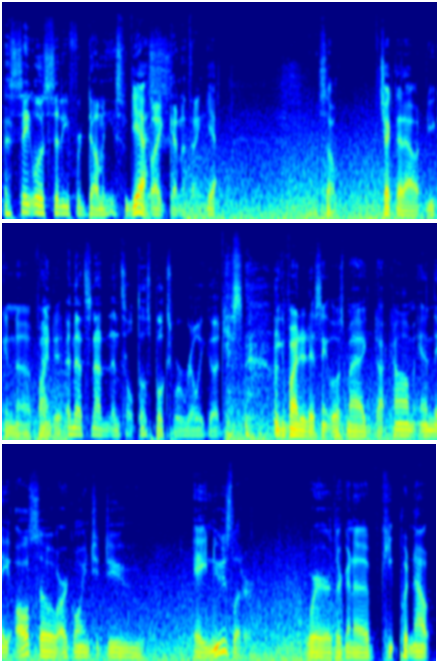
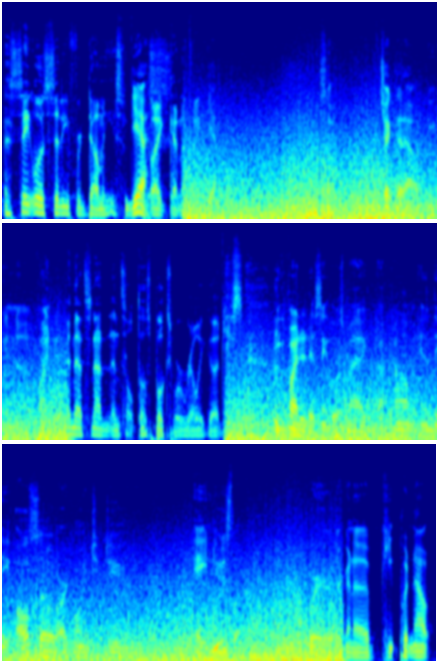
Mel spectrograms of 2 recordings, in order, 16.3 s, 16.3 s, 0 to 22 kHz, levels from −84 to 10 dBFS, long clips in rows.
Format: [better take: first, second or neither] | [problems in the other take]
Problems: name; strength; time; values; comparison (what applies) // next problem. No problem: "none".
first | wind noise on the microphone; heavy; from 2.5 to 6.5 s and from 8 to 15 s; as loud as the speech; occasional gusts in the first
